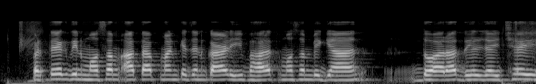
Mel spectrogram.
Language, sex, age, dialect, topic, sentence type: Magahi, male, 31-35, Western, agriculture, statement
